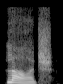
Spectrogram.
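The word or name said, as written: large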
